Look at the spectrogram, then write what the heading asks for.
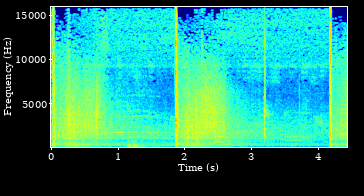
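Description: Aerial firework shells bursting: three sharp bangs about two seconds apart, each followed by a fading hiss.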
